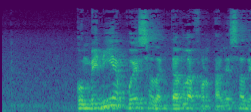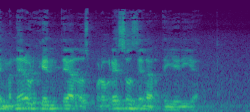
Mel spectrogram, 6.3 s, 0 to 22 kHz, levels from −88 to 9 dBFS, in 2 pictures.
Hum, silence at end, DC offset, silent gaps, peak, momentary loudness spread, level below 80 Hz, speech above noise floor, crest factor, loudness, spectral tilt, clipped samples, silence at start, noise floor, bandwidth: none; 0.35 s; under 0.1%; none; 0 dBFS; 10 LU; -44 dBFS; 27 dB; 18 dB; -17 LUFS; -4.5 dB/octave; under 0.1%; 0.05 s; -43 dBFS; 16 kHz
